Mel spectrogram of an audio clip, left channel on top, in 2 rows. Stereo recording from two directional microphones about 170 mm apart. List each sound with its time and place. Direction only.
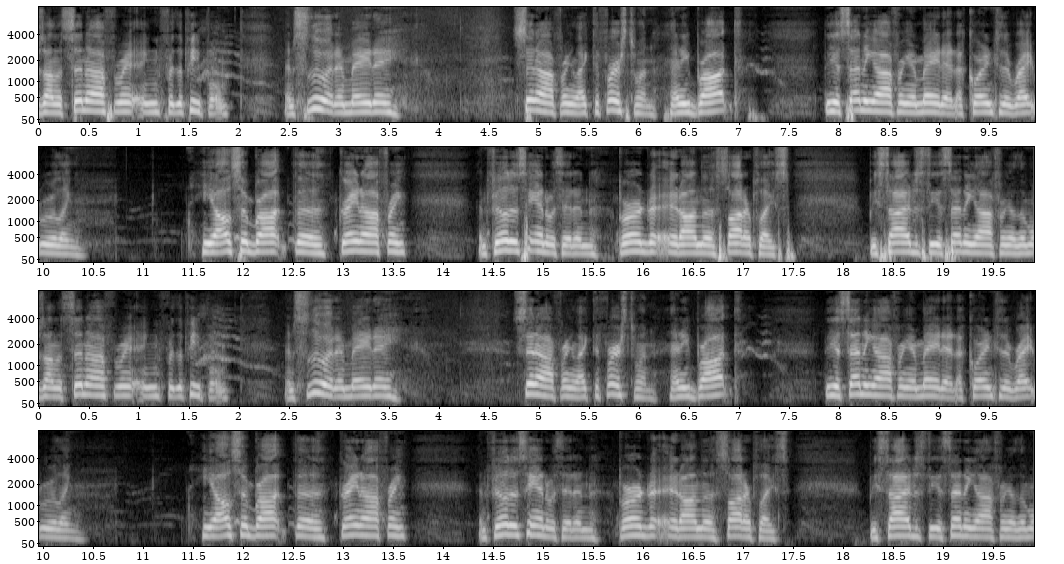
0.0 s speech: 40° left (ahead or behind)
3.1 s speech: 45° left (ahead or behind)
4.7 s speech: 25° left (ahead or behind)
11.4 s speech: 30° left (ahead or behind)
